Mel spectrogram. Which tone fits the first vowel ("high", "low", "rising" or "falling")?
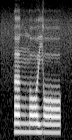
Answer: high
